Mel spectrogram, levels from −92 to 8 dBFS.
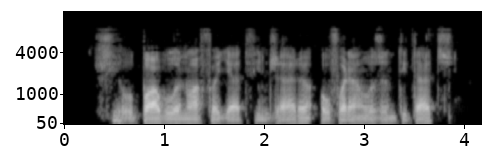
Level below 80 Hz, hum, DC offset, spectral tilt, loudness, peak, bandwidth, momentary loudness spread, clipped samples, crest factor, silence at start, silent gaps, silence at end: -48 dBFS; none; under 0.1%; -5.5 dB/octave; -22 LUFS; 0 dBFS; 9.2 kHz; 12 LU; under 0.1%; 22 dB; 0.35 s; none; 0.3 s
